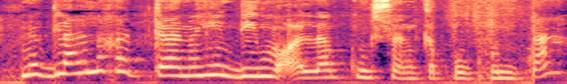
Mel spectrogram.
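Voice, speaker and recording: A woman's voice: sits high, sing-song, fast, noisy background. An actress playing a chatty, sympathetic young woman friend in a Tagalog radio drama. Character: chatty, sympathetic young female former classmate.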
